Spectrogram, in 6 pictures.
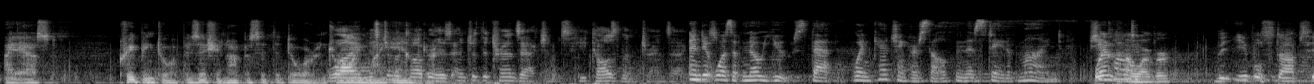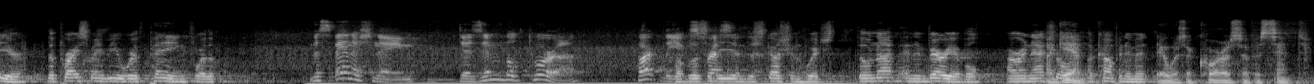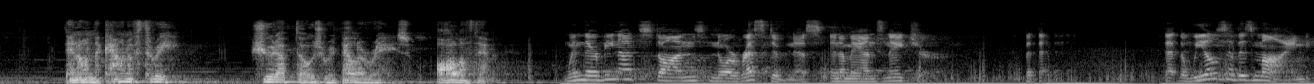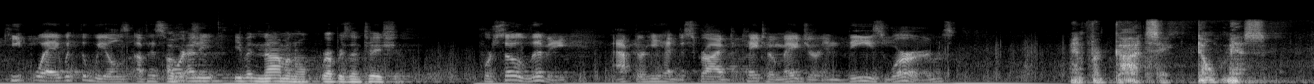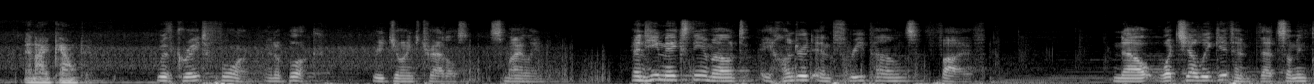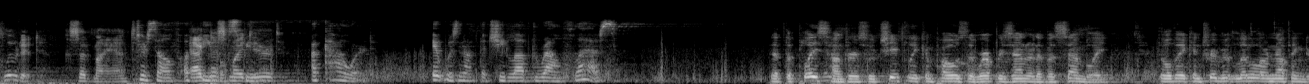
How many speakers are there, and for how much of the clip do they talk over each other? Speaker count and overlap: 5, about 8%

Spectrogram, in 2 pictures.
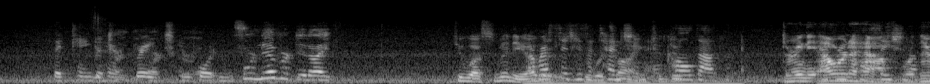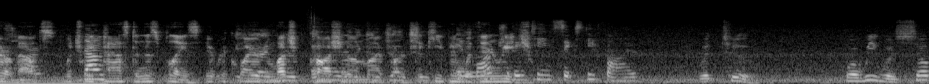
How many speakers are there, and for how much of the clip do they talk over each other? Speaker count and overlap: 5, about 46%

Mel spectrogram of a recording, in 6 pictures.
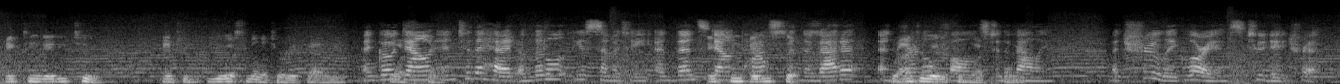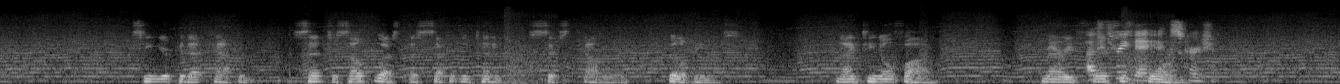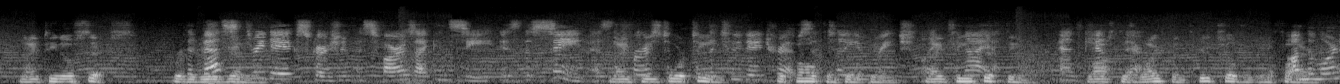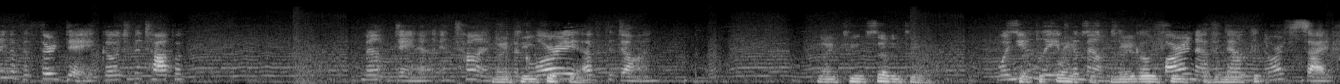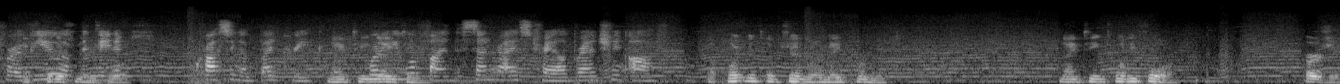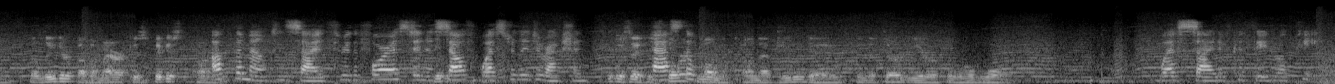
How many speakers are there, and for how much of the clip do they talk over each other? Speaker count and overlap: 2, about 33%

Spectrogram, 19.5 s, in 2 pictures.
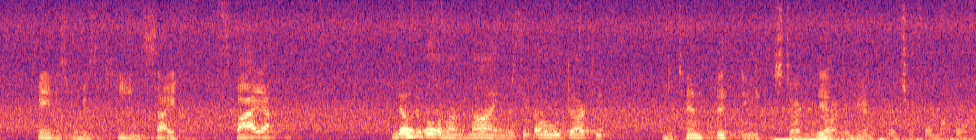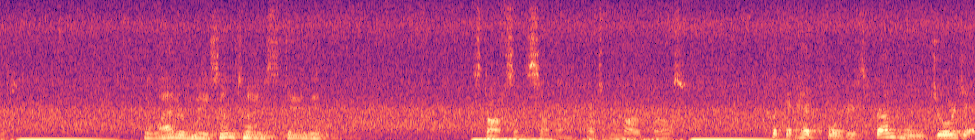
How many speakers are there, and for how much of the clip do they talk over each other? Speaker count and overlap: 5, about 4%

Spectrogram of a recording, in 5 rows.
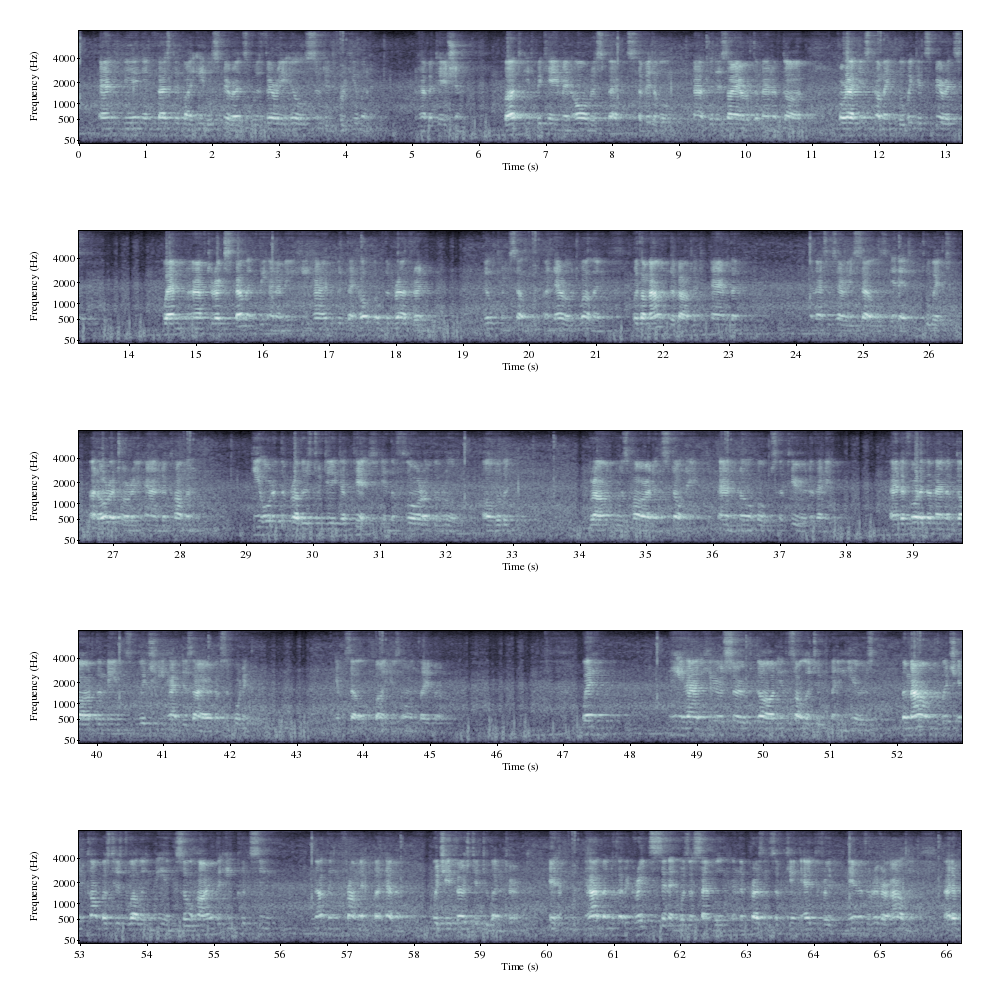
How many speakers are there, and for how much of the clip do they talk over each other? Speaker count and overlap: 1, no overlap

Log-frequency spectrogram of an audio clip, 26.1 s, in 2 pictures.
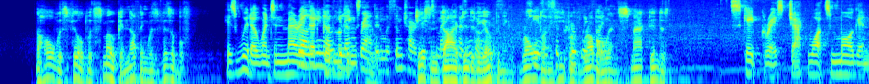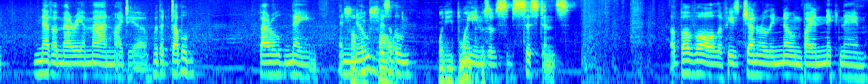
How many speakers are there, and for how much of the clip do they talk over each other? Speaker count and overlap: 3, about 24%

